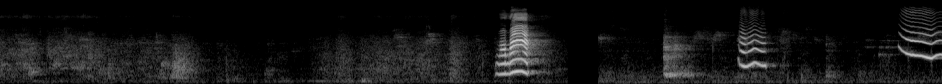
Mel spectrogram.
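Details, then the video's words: Talking pet parrot mimicking "mummy" and "papa": soft indistinct murmuring at first, then three separate loud, harmonic, wavering voice-like syllables spaced about two seconds apart, each rising or falling in pitch. "pattu parrot talking mummy papa || parrot talking papa"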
